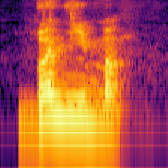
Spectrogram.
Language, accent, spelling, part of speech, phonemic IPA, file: French, Canada, boniment, noun, /bɔ.ni.mɑ̃/, LL-Q150 (fra)-boniment.wav
- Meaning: patter, pitch, spiel, sales pitch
